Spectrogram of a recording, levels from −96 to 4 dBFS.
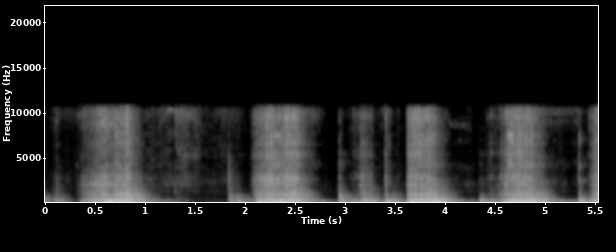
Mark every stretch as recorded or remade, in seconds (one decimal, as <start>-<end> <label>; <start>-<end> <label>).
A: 0.0-5.5 recorded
